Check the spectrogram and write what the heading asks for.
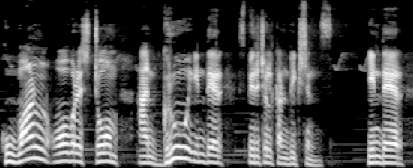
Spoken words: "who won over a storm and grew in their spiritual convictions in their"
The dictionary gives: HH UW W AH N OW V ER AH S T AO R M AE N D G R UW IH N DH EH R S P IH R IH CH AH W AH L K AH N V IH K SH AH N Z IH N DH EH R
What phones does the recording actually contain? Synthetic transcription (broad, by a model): HH UW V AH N OW V ER AH S T AO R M AE N D G R UW IH N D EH R S P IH R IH CH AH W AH L K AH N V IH K SH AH N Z IH N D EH R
